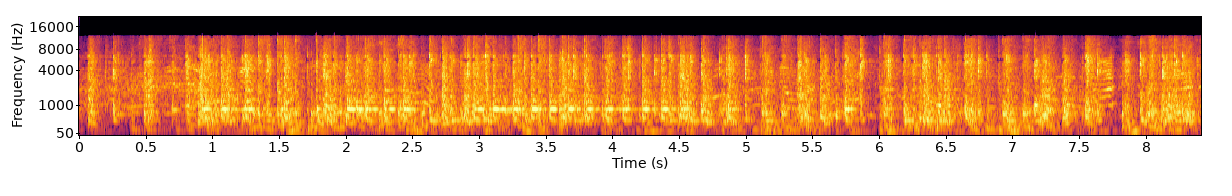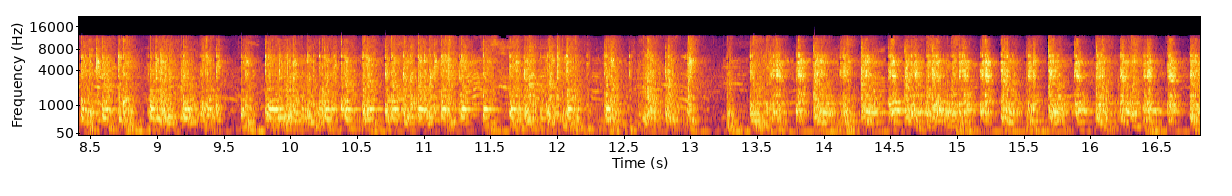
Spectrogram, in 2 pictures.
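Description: A large sabar drum ensemble playing a fast, dense rhythm, drumheads struck with sticks and bare hands, with a short drop in the playing about three seconds before the end.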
